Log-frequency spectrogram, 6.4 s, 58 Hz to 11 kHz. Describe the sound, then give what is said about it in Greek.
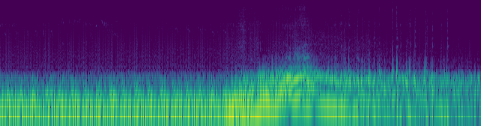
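The engine of an Alfa Romeo 156, a front-wheel-drive car, idles with a steady low rumble, then revs sharply upward around the middle before dropping back, loud, with no talking. “Ένα αυτοκίνητο σε μπροστινή κίνηση, ένα αυτοκίνητο που έβαλε την Alfa Romeo ξανά στο παιχνίδι, Alfa Romeo 156.”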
